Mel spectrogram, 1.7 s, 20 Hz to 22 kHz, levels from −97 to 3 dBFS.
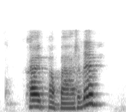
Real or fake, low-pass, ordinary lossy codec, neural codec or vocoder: fake; 7.2 kHz; AAC, 48 kbps; codec, 44.1 kHz, 2.6 kbps, SNAC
